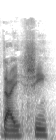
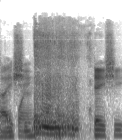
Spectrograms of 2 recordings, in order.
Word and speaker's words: Daishi: It is pronounced Daishi. Just Daishi.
